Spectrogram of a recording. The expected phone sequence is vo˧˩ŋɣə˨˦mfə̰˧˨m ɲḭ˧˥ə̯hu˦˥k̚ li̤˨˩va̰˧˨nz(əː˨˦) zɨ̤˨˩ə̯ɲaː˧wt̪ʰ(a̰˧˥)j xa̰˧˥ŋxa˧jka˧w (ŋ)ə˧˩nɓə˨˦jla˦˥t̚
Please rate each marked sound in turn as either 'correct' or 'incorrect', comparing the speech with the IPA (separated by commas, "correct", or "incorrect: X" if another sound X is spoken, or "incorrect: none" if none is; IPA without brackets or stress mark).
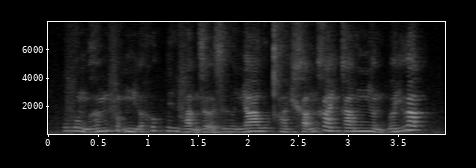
incorrect: ə̰ː˧˨, incorrect: a̤˨˩, incorrect: ɲ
